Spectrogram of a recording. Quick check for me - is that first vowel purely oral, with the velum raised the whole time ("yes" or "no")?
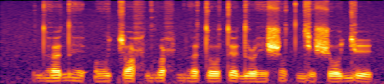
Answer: yes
